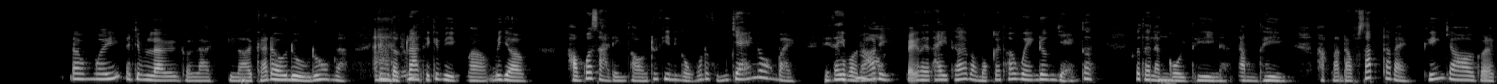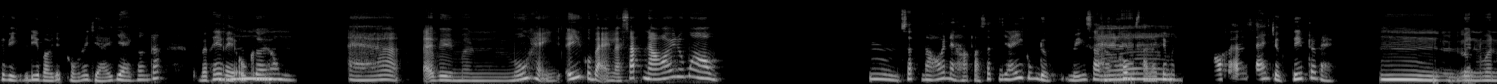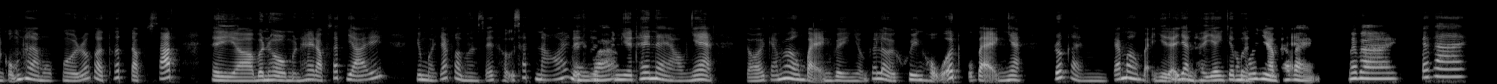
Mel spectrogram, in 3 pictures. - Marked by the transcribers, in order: other background noise; tapping
- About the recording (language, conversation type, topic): Vietnamese, advice, Dùng quá nhiều màn hình trước khi ngủ khiến khó ngủ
